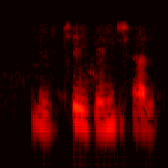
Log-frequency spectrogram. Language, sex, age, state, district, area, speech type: Urdu, male, 18-30, Bihar, Purnia, rural, conversation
